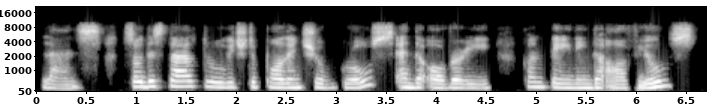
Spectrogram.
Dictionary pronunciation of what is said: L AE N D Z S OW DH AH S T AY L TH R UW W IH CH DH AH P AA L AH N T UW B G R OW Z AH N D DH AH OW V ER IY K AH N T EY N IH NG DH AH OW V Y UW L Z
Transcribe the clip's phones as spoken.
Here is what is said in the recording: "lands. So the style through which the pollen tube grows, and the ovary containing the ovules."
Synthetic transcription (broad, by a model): L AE N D S OW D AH S T AY L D R UW W IH CH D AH P AA L AH N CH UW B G R OW S AH N D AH OW V ER IY K AH N T EY N IH NG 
